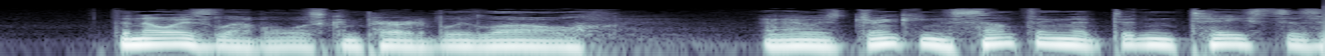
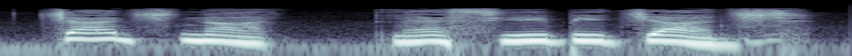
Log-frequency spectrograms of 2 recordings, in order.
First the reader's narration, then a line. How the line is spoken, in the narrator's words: she slurred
